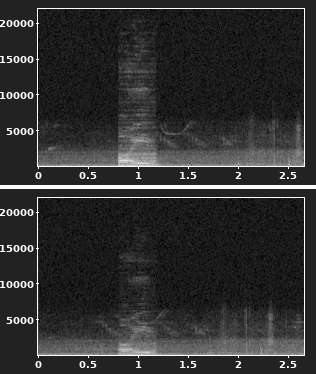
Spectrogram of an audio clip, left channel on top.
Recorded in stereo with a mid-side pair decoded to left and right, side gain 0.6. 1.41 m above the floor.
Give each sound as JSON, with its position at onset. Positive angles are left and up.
{"t": 0.8, "sound": "a toilet flushing", "azimuth_deg": 60, "distance_m": 0.8}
